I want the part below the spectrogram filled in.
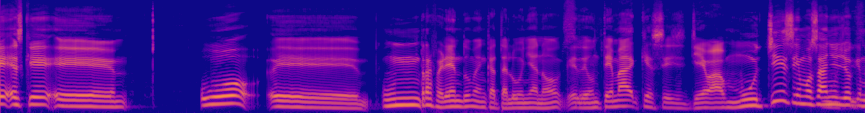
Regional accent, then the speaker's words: Colombia; recuerden que yo soy colombiano, ¿no? Así que yo en parte veo cosas de Colombia.

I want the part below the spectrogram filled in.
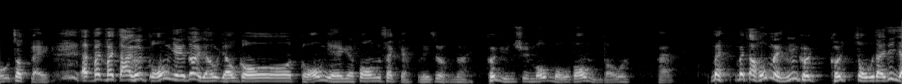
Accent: Hong Kong; 好有我哋香港人特色噶啦

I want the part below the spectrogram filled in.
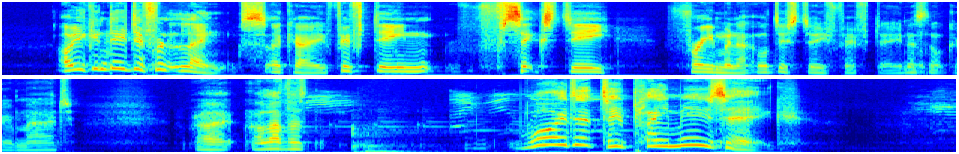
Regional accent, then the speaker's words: Norwich, East of England, United Kingdom; from Norwich.

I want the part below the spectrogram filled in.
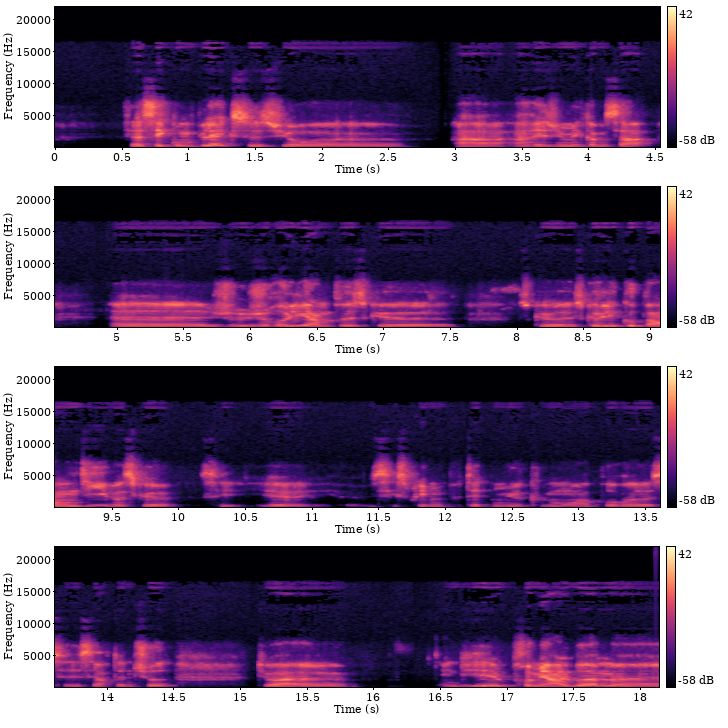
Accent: Limoges, Nouvelle-Aquitaine, France; Moi, je suis de Limoges, donc c'est à peu près à 1 heure, 1 heure et demie de route de Tulle.

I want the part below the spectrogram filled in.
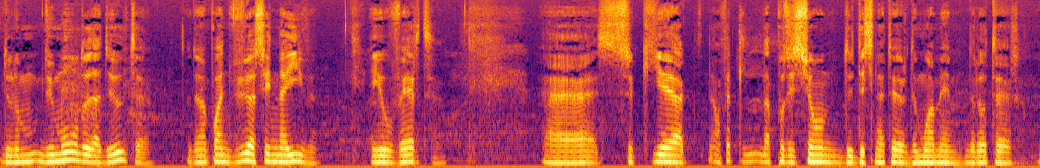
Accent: Flanders, Belgium; accent: Flemish; first language Dutch; French is a second language; comme je suis un flamand, d'où mon accent d'ailleurs, je suis un néerlandophone à la base

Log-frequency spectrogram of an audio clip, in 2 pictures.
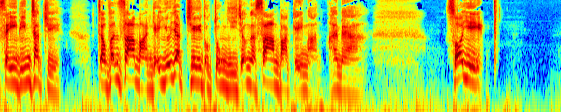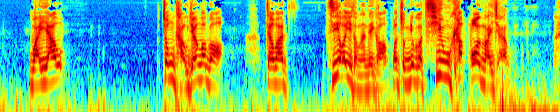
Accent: Hong Kong; 我哋香港人

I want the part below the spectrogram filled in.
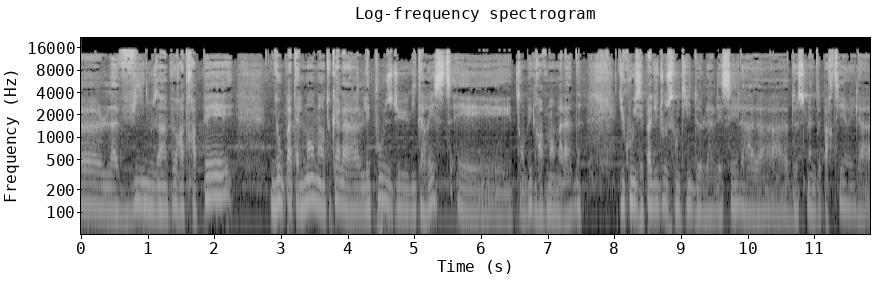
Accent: Grenoble, Auvergne-Rhône-Alpes, France; Alors on est de Grenoble, hein, de la région de Grenoble.

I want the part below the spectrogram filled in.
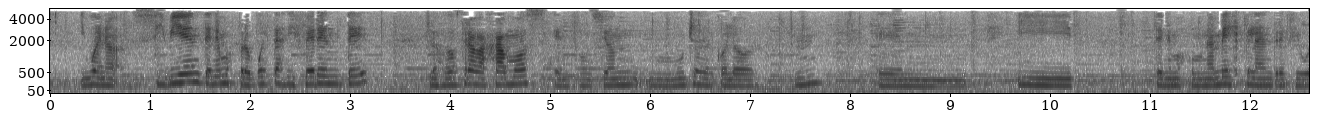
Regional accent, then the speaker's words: Mar del Plata, Buenos Aires Province, Argentina; moved away as an adult; now in Buenos Aires, Argentina; Yo soy marplatense.

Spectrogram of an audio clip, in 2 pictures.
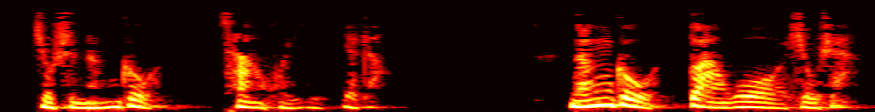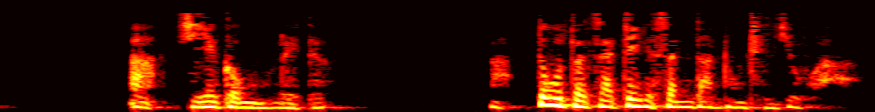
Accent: China; 我们中国人把它的尾音省掉了

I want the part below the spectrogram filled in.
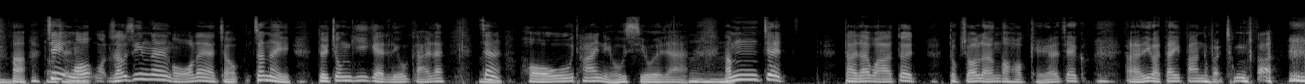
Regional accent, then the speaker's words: China; 其实我身为中国人啦

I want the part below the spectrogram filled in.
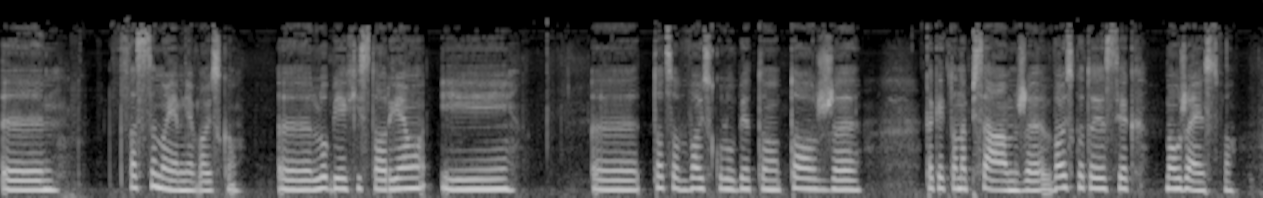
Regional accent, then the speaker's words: Łomża, Podlaskie Voivodeship, Poland; Ja pochodzę z Łomży.

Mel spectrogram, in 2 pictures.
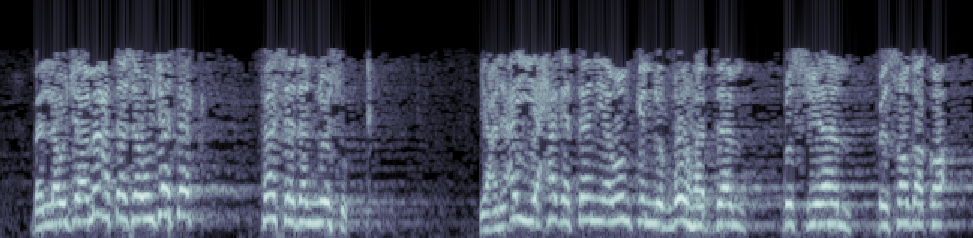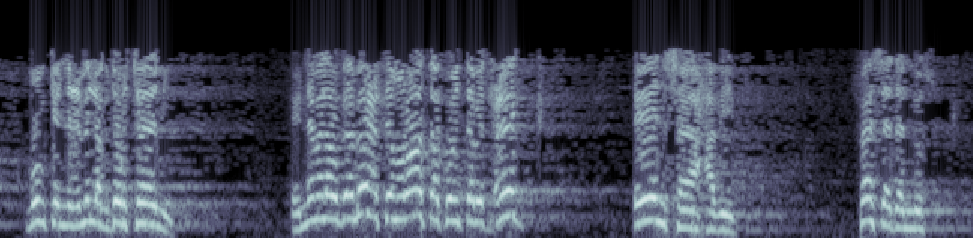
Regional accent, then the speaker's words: Egypt; احنا عندنا كمصريين عاشوراء ده موسم

